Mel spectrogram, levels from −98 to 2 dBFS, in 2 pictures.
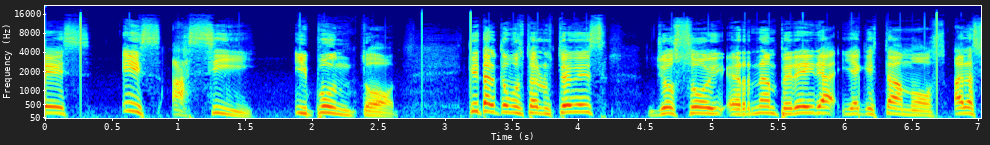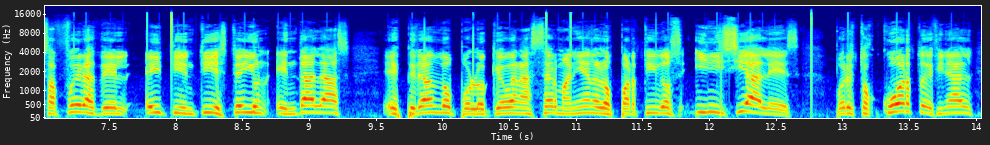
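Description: From 0.17 s to the end, word clock ticks of uneven strength run through the speech about ten times a second: the receiver isn't locked to the sender, drifting roughly 200 ppm, and each slip drops or repeats a sample. At 1.47 s a corrupt frame gets decoded anyway, and that single damaged frame puts energy at the wrong frequencies for a moment, peaking somewhere around -35 dBFS. Then compressed frames are skipped at 3.23 s and again at 8.57 s: the audio jumps ahead by about 50 ms and then about 20 ms.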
